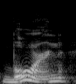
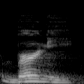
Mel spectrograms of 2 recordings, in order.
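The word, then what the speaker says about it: Boerne: But people pronounce this Born, and it's not Born, it's Bernie. Bernie.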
